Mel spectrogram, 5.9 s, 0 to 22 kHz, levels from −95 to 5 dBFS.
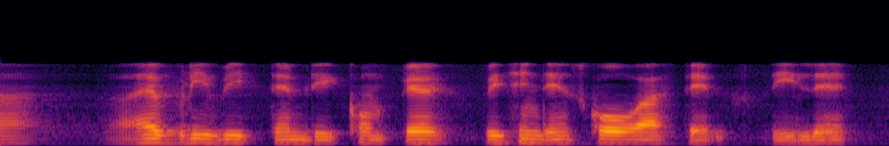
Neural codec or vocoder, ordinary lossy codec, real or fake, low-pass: codec, 16 kHz, about 1 kbps, DyCAST, with the encoder's durations; none; fake; 3.6 kHz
